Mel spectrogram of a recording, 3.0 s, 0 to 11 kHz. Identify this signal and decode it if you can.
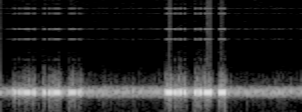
Morse code, heard as a keyed tone, about 50 wpm, 590 Hz. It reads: FUN BUT
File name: archived / CWBros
